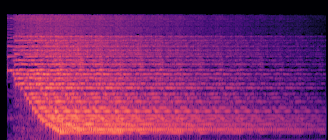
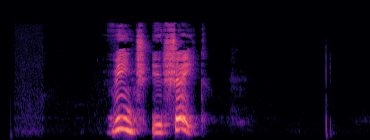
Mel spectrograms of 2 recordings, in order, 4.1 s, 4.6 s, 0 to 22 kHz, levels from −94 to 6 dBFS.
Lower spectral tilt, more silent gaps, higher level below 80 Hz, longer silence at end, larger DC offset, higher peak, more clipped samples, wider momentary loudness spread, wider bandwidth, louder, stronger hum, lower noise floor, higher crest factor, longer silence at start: about the same, -1 dB/octave vs -2 dB/octave; neither; first, -58 dBFS vs -88 dBFS; second, 0.25 s vs 2.25 s; neither; about the same, -4 dBFS vs -4 dBFS; neither; first, 22 LU vs 8 LU; first, 15 kHz vs 11.5 kHz; first, -18 LUFS vs -21 LUFS; neither; second, -43 dBFS vs -84 dBFS; about the same, 18 dB vs 22 dB; second, 0.1 s vs 1.35 s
